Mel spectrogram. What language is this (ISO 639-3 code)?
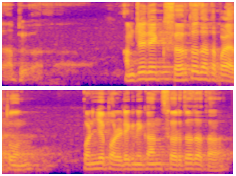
kok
